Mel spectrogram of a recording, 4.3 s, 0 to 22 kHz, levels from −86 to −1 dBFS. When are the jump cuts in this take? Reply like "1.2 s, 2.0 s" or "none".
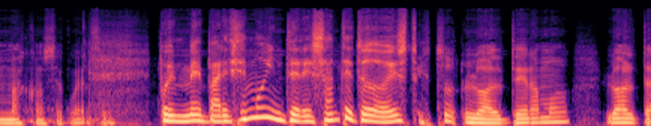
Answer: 1.0 s, 2.8 s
